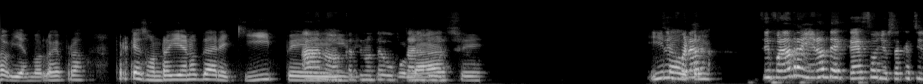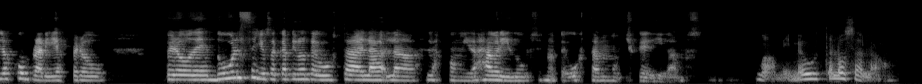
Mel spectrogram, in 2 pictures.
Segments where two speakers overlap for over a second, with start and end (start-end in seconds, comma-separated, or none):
3.3-4.7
